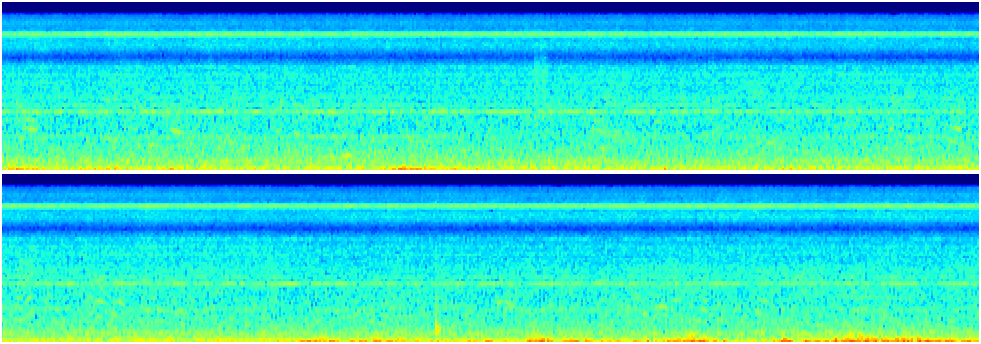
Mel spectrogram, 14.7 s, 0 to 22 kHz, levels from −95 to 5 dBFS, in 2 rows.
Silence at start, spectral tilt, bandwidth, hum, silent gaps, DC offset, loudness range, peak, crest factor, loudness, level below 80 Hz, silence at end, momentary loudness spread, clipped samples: 0 s; -3.5 dB/octave; 16 kHz; none; none; under 0.1%; 2 LU; -10 dBFS; 16 dB; -31 LUFS; -32 dBFS; 0 s; 3 LU; under 0.1%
